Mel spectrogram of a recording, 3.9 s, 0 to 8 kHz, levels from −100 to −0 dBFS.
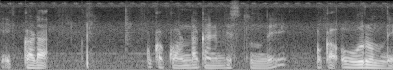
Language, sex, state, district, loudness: Telugu, male, Andhra Pradesh, Manyam, -20 LUFS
